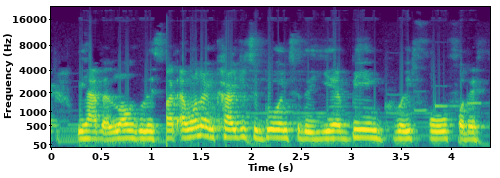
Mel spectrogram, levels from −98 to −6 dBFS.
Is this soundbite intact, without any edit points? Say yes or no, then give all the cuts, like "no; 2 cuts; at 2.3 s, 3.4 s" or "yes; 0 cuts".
no; 1 cut; at 1.1 s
